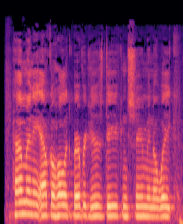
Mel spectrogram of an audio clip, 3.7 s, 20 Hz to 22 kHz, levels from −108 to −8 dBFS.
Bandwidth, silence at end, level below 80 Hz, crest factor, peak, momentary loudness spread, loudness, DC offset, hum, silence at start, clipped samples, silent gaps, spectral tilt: 12.5 kHz; 0 s; -56 dBFS; 16 dB; -6 dBFS; 4 LU; -21 LUFS; under 0.1%; none; 0.1 s; under 0.1%; none; -6 dB/octave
